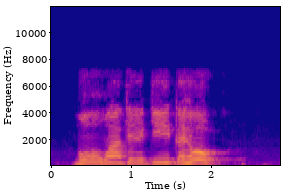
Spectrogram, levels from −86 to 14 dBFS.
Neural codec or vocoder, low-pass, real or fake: codec, 16 kHz, 2 kbps, FunCodec, trained on LibriTTS, 25 frames a second; 7.2 kHz; fake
